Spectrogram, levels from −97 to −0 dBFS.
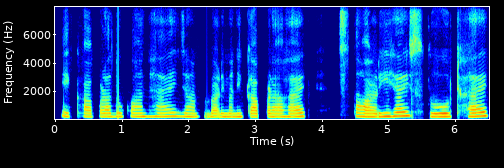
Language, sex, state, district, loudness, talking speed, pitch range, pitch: Magahi, female, Bihar, Gaya, -29 LUFS, 130 wpm, 225-245 Hz, 230 Hz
